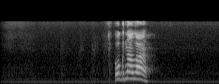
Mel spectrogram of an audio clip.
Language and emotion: Russian, neutral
